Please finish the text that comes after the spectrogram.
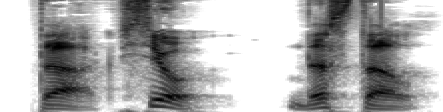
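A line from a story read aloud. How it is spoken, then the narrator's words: Dark entity grumbling. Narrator (Russian): буркнула темная сущность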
